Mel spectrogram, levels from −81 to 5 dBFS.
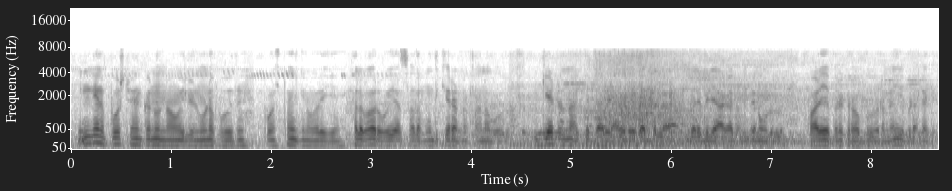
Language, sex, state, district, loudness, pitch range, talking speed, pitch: Kannada, male, Karnataka, Shimoga, -30 LUFS, 105-125 Hz, 150 wpm, 110 Hz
